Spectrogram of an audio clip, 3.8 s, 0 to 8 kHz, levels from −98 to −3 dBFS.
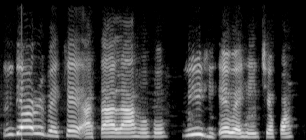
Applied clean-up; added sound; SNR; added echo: none; none; none; none.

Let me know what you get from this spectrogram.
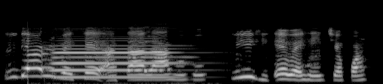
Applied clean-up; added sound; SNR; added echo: classical method spectral subtraction.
